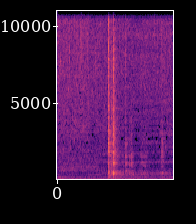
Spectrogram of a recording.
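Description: A metal lid clanks onto a pan.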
